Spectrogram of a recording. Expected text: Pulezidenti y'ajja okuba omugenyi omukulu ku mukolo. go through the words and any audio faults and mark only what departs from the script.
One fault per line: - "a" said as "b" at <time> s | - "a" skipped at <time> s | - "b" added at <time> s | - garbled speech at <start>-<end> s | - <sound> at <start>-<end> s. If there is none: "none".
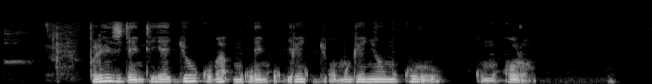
- garbled speech at 2.3-3.3 s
